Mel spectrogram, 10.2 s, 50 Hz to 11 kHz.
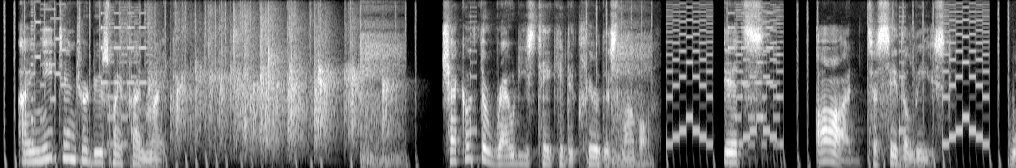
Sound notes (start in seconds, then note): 1.1 scattered, polite applause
